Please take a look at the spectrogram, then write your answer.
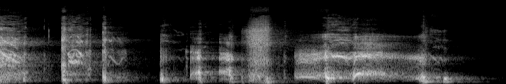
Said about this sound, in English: At this moment, he begins to cough violently, and the man on his right rushes forward with a handkerchief. He places the handkerchief in the prophet's hand, and the prophet coughs into it for a few seconds, and then he wipes his mouth.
